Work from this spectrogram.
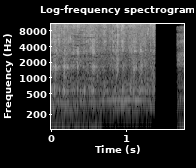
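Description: Steady water stream rinsing a kitchen hood filter in a sink, a close continuous splashing rush that cuts off briefly, then resumes for a moment.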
